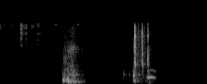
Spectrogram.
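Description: Dice clatter in two short bursts of rattling clicks, preceded by a few faint ticks, with no talking, as a player rolls first in a semifinal of a dice game.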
